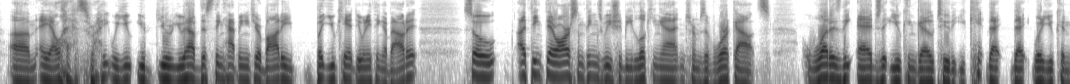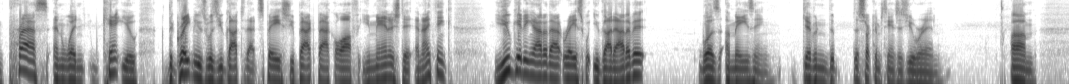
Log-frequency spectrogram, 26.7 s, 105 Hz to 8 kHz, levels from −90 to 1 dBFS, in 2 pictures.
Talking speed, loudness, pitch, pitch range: 225 wpm, -22 LUFS, 125 Hz, 115-140 Hz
